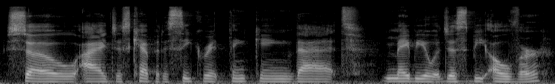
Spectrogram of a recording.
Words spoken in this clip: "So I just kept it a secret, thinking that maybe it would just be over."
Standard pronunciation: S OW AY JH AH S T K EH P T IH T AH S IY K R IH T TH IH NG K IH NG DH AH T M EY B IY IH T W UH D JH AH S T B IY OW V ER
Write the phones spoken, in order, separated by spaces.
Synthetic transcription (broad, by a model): S OW AY JH AH S K EH P T IH T AH S IY K R IH T TH IH NG K IH NG DH AH T M EY B IY IH T W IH D JH AH S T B IY OW V ER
